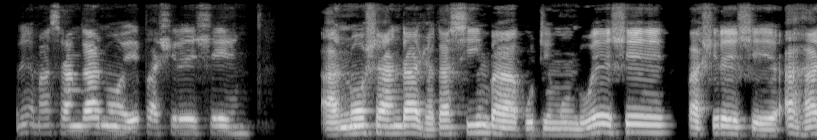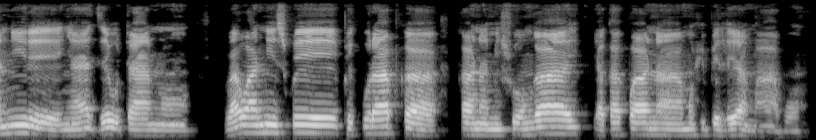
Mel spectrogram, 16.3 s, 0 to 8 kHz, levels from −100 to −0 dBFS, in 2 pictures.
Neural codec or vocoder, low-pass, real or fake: none; 7.2 kHz; real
